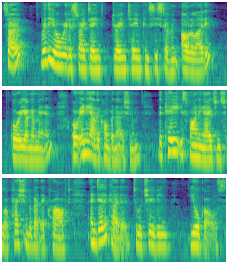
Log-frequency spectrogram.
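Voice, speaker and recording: A woman speaks at a moderate pace with an Australian accent. Her fairly low voice is somewhat breathy, with ordinary pitch variation. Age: old. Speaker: real estate agent and auctioneer. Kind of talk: casual talk to camera, promotional message. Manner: playful, upbeat. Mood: playful, tongue-in-cheek. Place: home room. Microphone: phone near.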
